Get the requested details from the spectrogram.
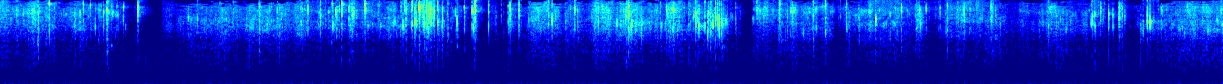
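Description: Fingertips of both hands rummage through and push around a heap of dry, hard-shelled pistachio nuts resting on a fur mat. The shells give a dense, bright rattle of tiny clicks and crackles, almost continuous with a few brief pauses and little low end.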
